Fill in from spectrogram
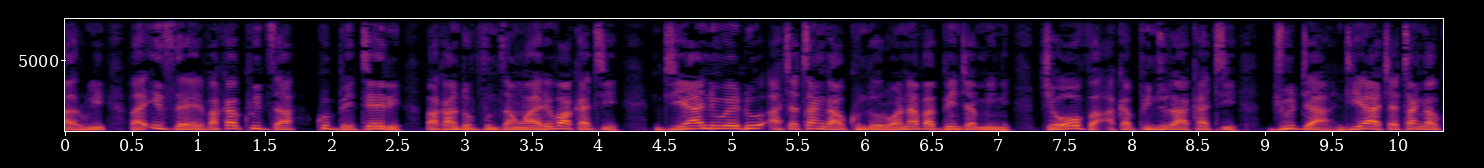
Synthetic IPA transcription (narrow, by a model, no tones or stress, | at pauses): wiʋaʔis̬rae̞riʋakakwid͡zakubʱe̞te̞ɾiʋakando̞b͡vunzamwaɾiʋoakaːti | ndijeaniwe̞ɗuʔat͡ʃataŋɡakundo̞rwanaʋabʱe̞nd͡ʒamiːni | d͡ʒe̞ɦo̞vʱaʔakapinduraːkaːti | d͡ʒudʱandijeat͡ʃataŋɡak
